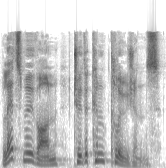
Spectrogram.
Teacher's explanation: So says, let's move on to the conclusions. Stressing conclusions because it's the key word in this sentence. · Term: sentence stress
